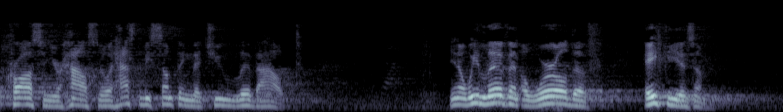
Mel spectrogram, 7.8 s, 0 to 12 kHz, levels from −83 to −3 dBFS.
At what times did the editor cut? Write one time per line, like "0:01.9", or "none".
0:05.2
